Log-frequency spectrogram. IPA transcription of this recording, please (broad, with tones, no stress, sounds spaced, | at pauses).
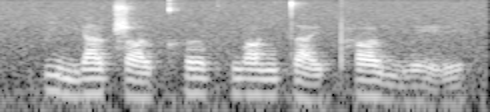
p i˥˩ m j ä˥ ʈ͡ʂ ɑ˧˥ ʊ̯ kʰ ɤ˥ pʰ w ɑ˥ ŋ t̪ a˧˥ ɪ̯ pʰ ɑ˥˩ ʊ̯ m w ḛ˨˩˦ ɪ̯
